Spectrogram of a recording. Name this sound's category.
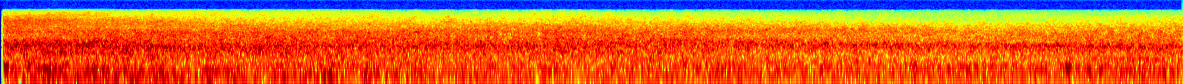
Sound effects > Vehicles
